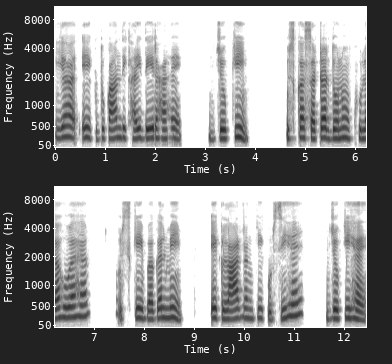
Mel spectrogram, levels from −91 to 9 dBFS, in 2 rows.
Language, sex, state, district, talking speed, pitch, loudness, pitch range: Hindi, female, Chhattisgarh, Balrampur, 130 wpm, 220 Hz, -18 LUFS, 210-230 Hz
